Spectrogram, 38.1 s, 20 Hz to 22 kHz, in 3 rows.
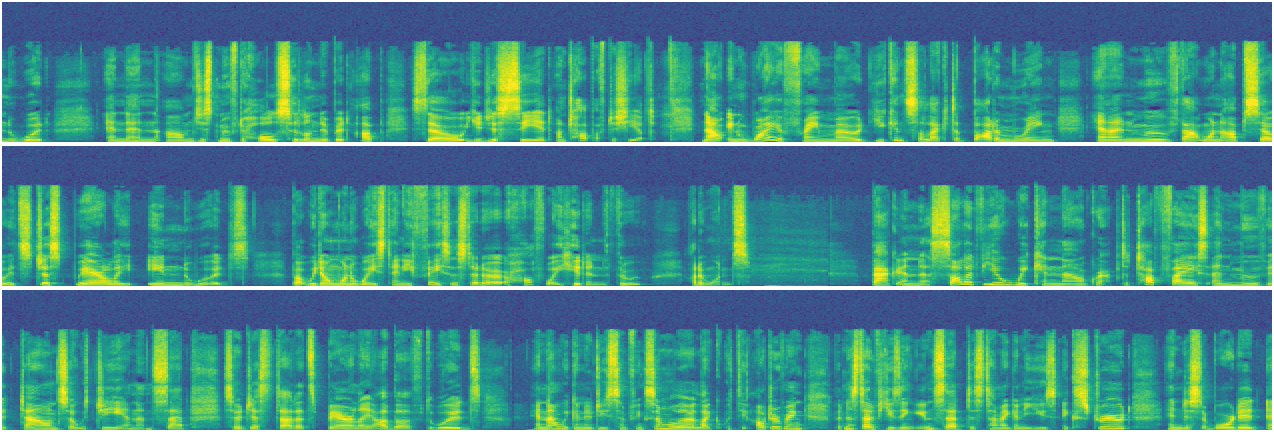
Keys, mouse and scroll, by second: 3.1 scroll down 1, 3.2 scroll up 4, 3.6 middle click, 5.3 z, 6.3 middle click, 7.5 click, 8.4 alt+click, 9.7 KP_1, 10.5-11.3 scroll up 1, 11.3 g, 15.1 middle click, 16.9 click, 17.4 click, 18.0 middle click, 19.5 z, 22.0 g, 25.8 middle click, 27.2 g, 28.6 g, 29.7 middle click, 32.6 e, 34.0 s.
